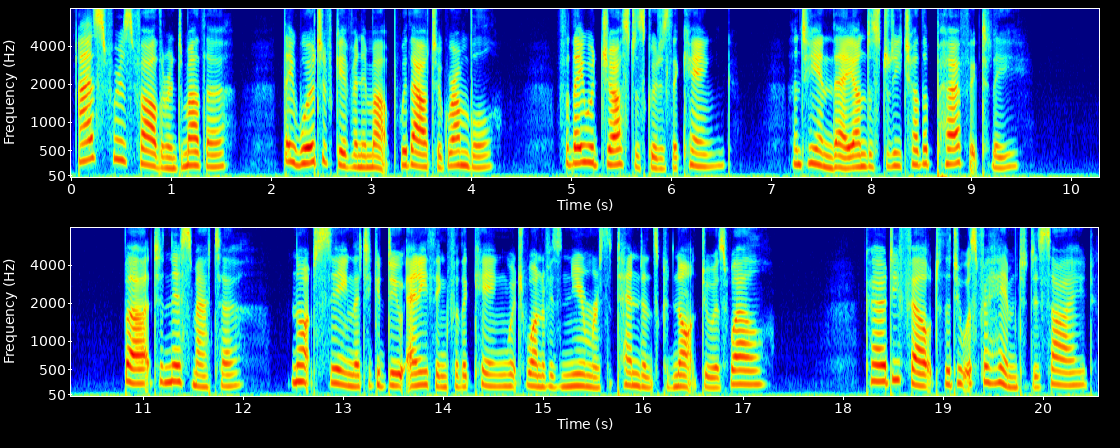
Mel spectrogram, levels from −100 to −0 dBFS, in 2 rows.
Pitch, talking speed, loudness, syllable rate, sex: 230 Hz, 195 wpm, -19 LUFS, 5.5 syllables/s, female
